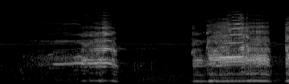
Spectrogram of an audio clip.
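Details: Four rescued geese honking excitedly on arrival at a sanctuary in February 2012, exploring a large pond and pasture; loud nasal, harmonic-rich honks, one long call near the start, then a sustained blaring honk and a short final one.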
